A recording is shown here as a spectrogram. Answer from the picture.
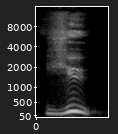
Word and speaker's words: jus: Le jus. Muy bien, la S no se pronuncia.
